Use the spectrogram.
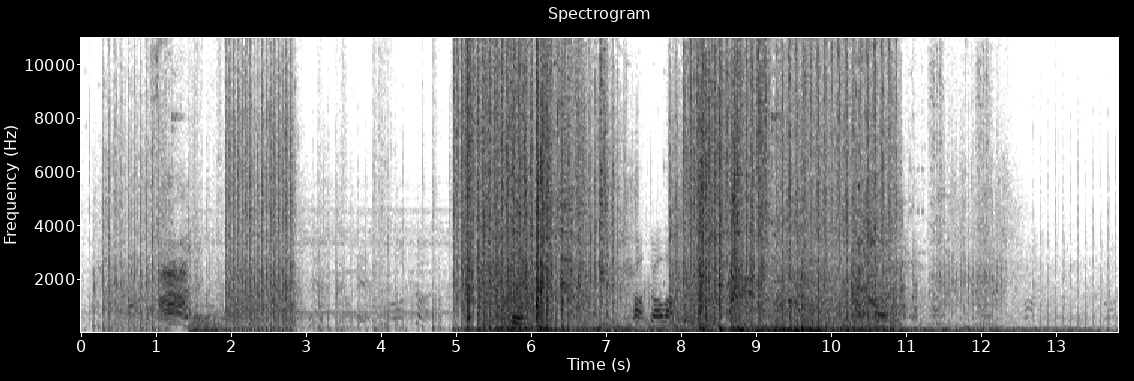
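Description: Automatic gunfire in Call of Duty Modern Warfare: loud, sustained rapid bursts of machine-gun fire, two long stretches of dense overlapping shots separated by a quieter gap, with a brief shout and game voices under it.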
